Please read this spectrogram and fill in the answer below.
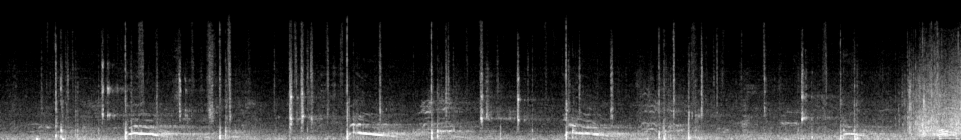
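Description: Tennis rally: sharp racket strikes and ball bounces, with Maria Sharapova's long, falling-pitch shriek on three of her shots, about every two and a half seconds. Near the end the point is won and the crowd breaks into applause.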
